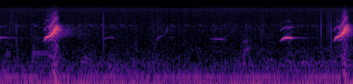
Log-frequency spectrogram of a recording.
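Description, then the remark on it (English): A bobwhite quail, a game bird of the Florida wilderness, whistles clearly, with sharp rising calls near the start and again at the end and softer short notes between, over a low steady hum. “That was the whistle of a bobwhite quail.”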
